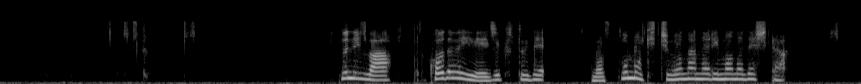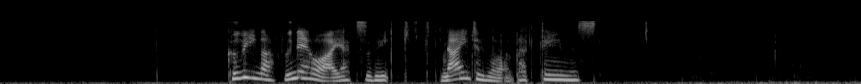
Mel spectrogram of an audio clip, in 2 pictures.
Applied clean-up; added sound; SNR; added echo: neural diffusion model UNIVERSE++.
